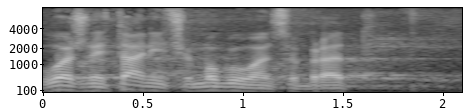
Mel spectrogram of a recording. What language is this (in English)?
Croatian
